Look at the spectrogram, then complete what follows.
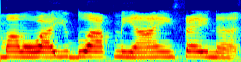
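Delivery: play-acted, tearful, sobbing, whiny crying. Imitating a blocked commenter messaging from a fake page: imitating someone crying. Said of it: "Now she gonna be crying from another fake page talking about".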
